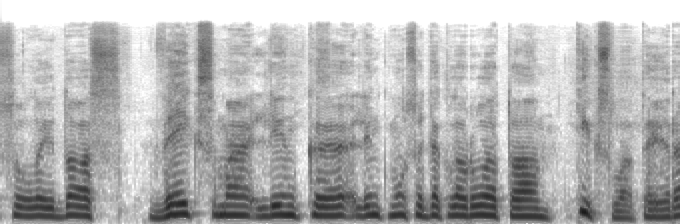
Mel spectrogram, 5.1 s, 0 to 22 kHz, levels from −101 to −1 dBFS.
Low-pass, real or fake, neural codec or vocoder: 14.4 kHz; fake; vocoder, 44.1 kHz, 128 mel bands, Pupu-Vocoder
